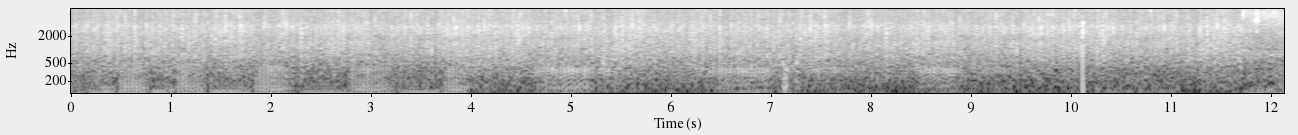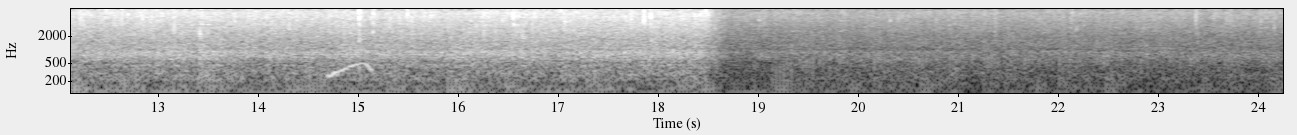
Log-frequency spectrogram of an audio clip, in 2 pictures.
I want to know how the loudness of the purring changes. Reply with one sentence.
The loudness of the purring goes down.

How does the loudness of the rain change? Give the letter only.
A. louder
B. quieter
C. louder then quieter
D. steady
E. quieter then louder
B.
